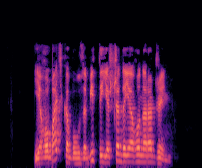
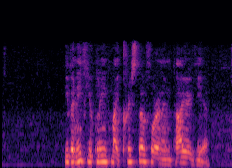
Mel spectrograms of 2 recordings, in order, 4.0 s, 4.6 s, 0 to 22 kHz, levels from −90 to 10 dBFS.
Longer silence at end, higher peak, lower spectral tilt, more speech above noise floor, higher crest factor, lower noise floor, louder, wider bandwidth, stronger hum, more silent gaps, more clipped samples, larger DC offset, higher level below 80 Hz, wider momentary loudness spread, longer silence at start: first, 0.65 s vs 0.5 s; first, 0 dBFS vs -4 dBFS; second, -3 dB/octave vs -8 dB/octave; first, 68 dB vs 43 dB; about the same, 18 dB vs 20 dB; first, -85 dBFS vs -63 dBFS; first, -17 LUFS vs -21 LUFS; about the same, 7.8 kHz vs 8 kHz; neither; neither; neither; neither; second, -62 dBFS vs -56 dBFS; second, 6 LU vs 11 LU; second, 0.7 s vs 1.3 s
